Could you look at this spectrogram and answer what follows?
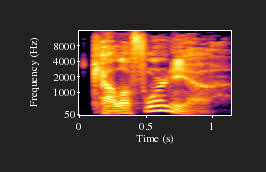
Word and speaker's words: California: What's the strong syllable? Yeah, it's syllable number 3. But 4 is the strong one.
